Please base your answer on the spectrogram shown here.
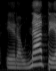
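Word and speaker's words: ἐραυνᾶτε: Y fíjense que cuando la hermana Benavid Benavides decía, "Escudriñad las escrituras," frase viene del griego, el verbo eraunate. Eraunate, acento en la a.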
